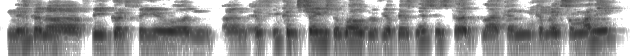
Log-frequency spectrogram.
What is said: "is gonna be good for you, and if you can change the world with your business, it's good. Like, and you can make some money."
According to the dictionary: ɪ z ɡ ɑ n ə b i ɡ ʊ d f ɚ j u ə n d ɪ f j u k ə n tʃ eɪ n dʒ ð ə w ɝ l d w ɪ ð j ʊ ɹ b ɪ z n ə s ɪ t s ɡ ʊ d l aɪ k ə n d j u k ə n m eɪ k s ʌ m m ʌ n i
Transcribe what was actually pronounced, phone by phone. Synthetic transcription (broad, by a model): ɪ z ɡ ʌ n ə b i ɡ ʊ d f ɚ j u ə n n ɪ f j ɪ k ə n tʃ eɪ n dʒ ð ə w ɝ l d w ɪ ð j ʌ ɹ b ɪ z n ə s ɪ t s ɡ ʊ d l aɪ k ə n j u k ə n m eɪ k s ʌ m m ʌ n i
